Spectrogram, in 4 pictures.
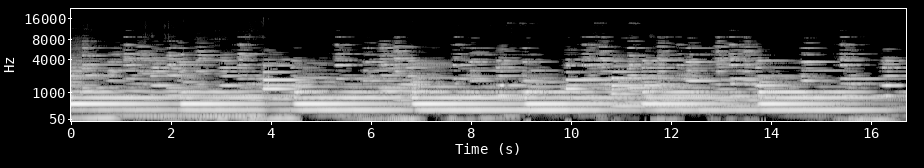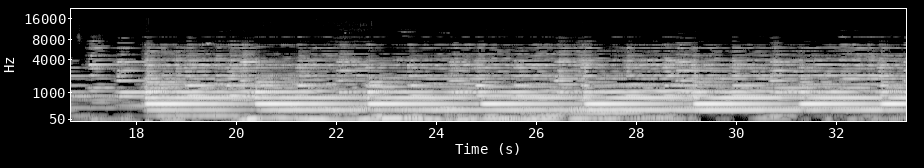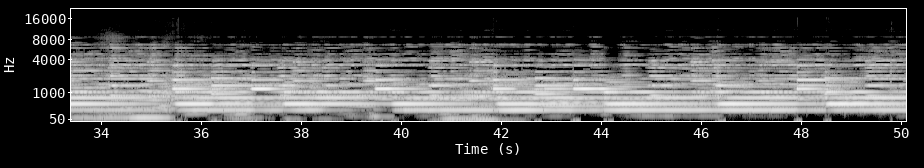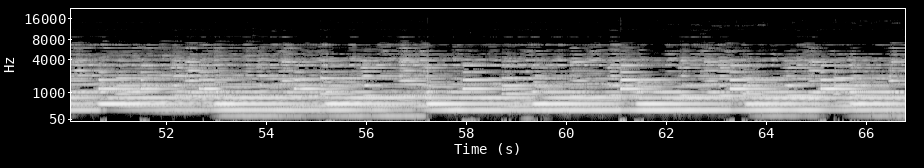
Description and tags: church ringing
church bell in Naro-Fominsk (Russia)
